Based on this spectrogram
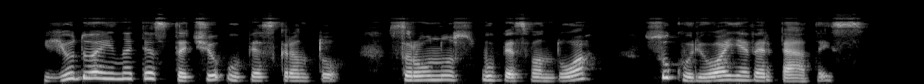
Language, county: Lithuanian, Klaipėda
